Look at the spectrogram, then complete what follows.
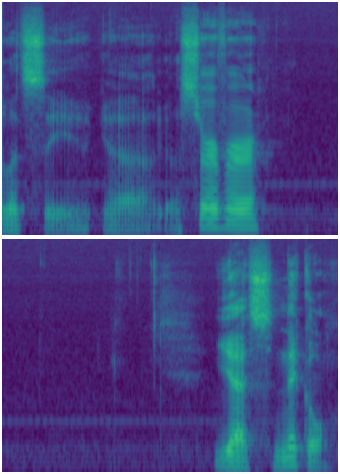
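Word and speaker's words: N1QL: see a server yes Nikhil so n1 QL there's no talking you out here that's how we pronounce it n1 ql so this is just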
